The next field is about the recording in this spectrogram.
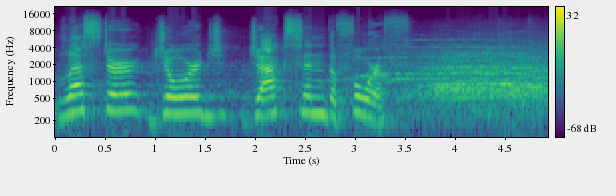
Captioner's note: graduates cheering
